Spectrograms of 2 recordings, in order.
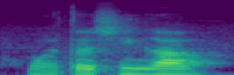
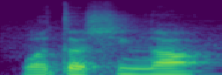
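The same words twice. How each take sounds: Both takes have the same delivery.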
